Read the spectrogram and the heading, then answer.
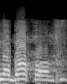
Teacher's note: You've got to put the emphasis on the second syllable.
